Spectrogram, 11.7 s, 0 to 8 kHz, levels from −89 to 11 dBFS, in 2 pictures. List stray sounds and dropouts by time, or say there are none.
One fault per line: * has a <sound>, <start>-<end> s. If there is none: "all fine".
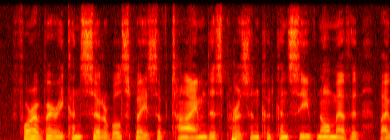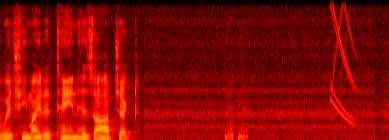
* has a laugh, 9.2-9.6 s
* has a chirp, 10.8-11.3 s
